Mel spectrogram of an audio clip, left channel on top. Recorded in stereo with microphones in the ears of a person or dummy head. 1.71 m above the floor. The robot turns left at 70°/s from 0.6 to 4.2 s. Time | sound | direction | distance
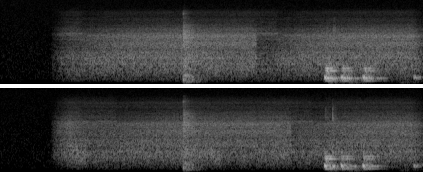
1.8 | a microwave | 5° left (ahead or behind) | 0.9 m
3.2 | typing on a keyboard | 75° right (ahead or behind) | 1.6 m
